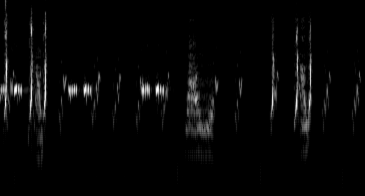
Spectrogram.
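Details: Hunting call of a female quail: quick paired whistled notes and brief downward chirps, with loud sharp clicking bursts at the start and near three seconds and one rasping buzzy note in the middle.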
